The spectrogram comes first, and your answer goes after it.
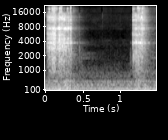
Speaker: let me i'll hold that you can hear it clicking i love the clicks very fine and what works well okay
